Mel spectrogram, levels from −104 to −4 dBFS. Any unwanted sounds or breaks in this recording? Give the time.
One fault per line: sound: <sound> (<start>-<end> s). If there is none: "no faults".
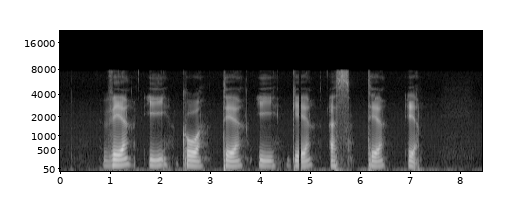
sound: dropout (4.8-4.8 s)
